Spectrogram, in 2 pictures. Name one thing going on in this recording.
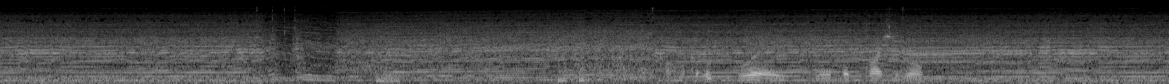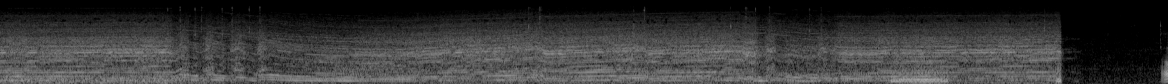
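A racing car engine screams at high revs, rising and falling as the gears shift.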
